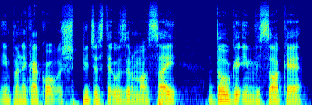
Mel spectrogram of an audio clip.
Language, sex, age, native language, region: Slovenian, male, 18-29, Slovenian, Gorenjska region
